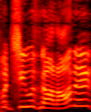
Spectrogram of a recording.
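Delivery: mocking tone.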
